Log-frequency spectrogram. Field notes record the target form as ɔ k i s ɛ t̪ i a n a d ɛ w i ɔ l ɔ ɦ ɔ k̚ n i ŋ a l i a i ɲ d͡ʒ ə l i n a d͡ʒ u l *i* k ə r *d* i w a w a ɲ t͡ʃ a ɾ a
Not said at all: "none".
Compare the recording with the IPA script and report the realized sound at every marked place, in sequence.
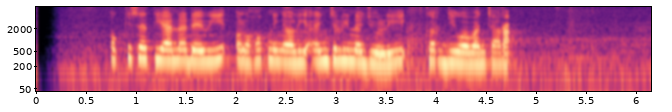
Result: i, d͡ʒ

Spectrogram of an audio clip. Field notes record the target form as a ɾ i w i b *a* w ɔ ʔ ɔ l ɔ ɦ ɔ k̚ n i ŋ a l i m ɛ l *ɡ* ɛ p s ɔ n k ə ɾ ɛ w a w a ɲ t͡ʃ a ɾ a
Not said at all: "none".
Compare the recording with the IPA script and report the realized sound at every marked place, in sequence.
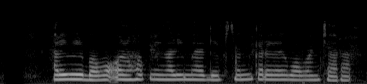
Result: a, ɡ

